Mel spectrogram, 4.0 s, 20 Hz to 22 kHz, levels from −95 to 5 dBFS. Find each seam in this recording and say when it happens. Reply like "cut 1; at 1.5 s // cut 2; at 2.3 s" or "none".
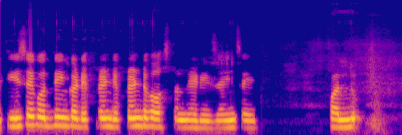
cut 1; at 2.6 s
